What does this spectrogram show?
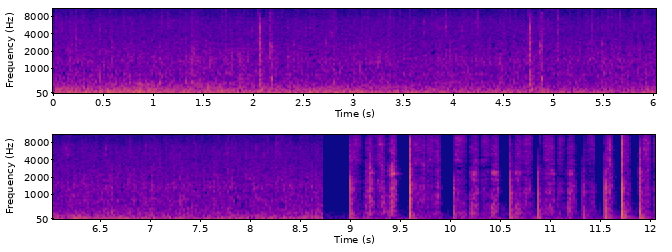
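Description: Steady rain ambience, slowly fading, with two faint clicks. About nine seconds in it cuts off abruptly and a quick run of irregular scratching strokes follows, like chalk or pencil scribbling.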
